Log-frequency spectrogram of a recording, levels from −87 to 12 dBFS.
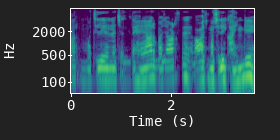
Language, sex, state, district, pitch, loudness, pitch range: Hindi, male, Uttar Pradesh, Jyotiba Phule Nagar, 120 Hz, -19 LUFS, 110-125 Hz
